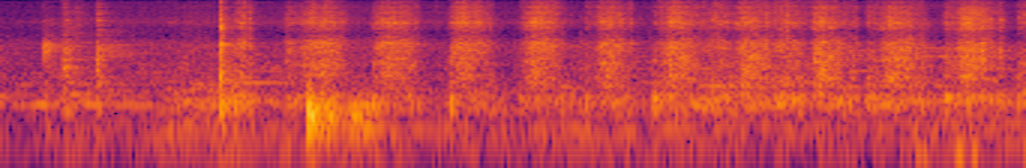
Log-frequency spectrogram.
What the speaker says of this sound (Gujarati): આદુ મરચાની પેસ્ટ અંદર સંતળાઈ ગઈ છે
